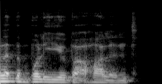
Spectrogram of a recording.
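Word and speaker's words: Haaland: all Tom don't let them bully you about Holland Holland Holland in fact is the correct way to pronounce it like that's how you that's how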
